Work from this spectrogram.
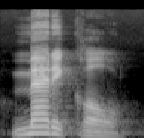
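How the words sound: It is said with English pronunciation. "영어로는요. 역시나 medical이라고 해주시면 돼요"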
